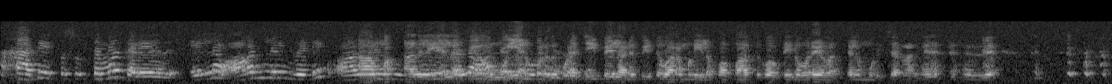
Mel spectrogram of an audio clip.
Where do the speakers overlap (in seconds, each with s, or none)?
3.6 s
